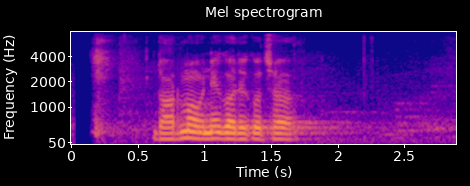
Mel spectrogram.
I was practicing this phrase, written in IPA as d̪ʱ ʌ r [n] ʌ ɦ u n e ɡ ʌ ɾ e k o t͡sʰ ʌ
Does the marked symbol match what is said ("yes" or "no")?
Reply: no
